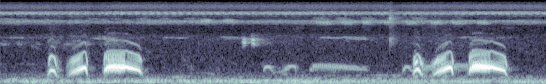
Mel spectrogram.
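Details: Spotted dove lure call, used to draw responses from wild doves: two three-note phrases, two short rising hoots then a longer hollow coo. Quiet pause between them, with a steady high electronic whine throughout.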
